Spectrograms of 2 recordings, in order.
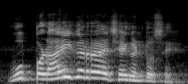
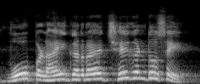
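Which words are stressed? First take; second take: पढ़ाई कर; छः घंटों. First: The stress is on the studying action verb. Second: The stress is on the six-hours duration phrase.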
